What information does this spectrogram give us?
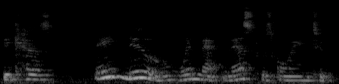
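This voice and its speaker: A woman reading a picture book aloud to a child and explaining it in a gentle, teacherly way. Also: fairly high pitch, animated, slow. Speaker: children's storytime reader. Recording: roomy, distant mic with room noise.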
